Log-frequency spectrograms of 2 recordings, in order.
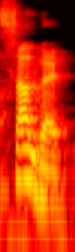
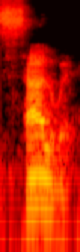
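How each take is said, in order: First: It is said with a V sound, ecclesiastical style. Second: It is said with a W sound, classical style.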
